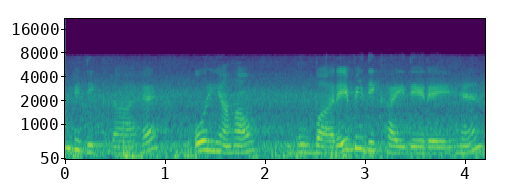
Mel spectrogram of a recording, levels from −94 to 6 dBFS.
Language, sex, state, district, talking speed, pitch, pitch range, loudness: Hindi, female, Punjab, Pathankot, 170 wpm, 195 Hz, 185-260 Hz, -16 LUFS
